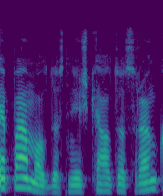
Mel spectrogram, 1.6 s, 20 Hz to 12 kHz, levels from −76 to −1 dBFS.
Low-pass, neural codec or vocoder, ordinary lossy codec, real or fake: 7.2 kHz; none; MP3, 64 kbps; real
